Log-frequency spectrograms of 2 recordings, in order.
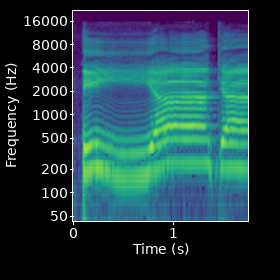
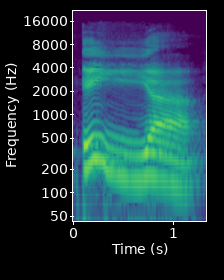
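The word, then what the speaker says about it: إيّا: فلا يصح أن أقول كما أسمعه يعني في نطق البعض إيا إيا. ماذا فعل هنا؟ جعل من الياء حرفا شديدا فقطع عندها الصوت إيا، والأصل أن الياء رخوة ولكنها هنا مشددة.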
